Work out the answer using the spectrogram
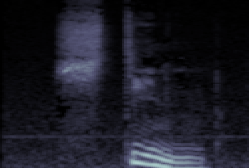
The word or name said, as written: Stien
